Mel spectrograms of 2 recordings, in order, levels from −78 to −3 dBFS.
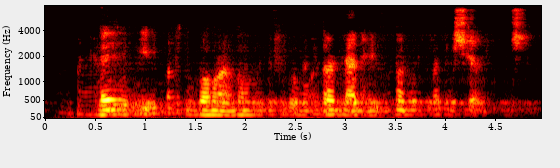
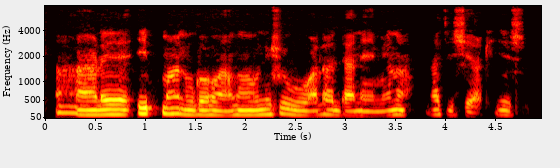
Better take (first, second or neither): second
